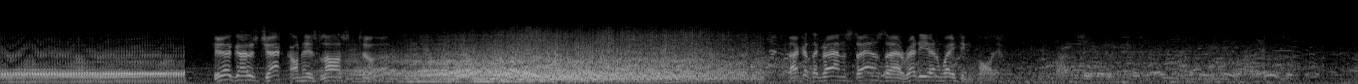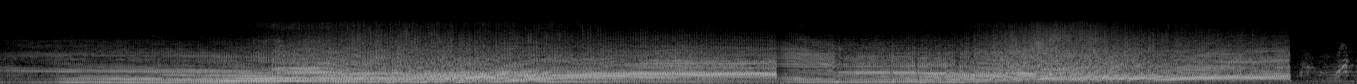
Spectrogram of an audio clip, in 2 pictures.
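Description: A racing motorcycle engine roars past at high revs, rising and falling in pitch.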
